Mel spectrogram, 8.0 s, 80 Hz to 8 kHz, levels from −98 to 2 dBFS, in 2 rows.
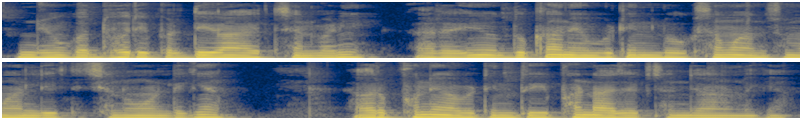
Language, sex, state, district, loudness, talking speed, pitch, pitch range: Kumaoni, male, Uttarakhand, Uttarkashi, -15 LUFS, 180 wpm, 120 Hz, 120-125 Hz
